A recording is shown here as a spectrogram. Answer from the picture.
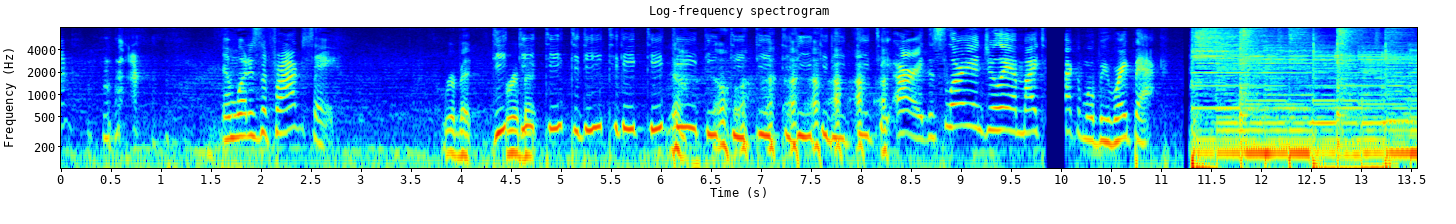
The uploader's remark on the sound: LIVE from the Minnesota State Fair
